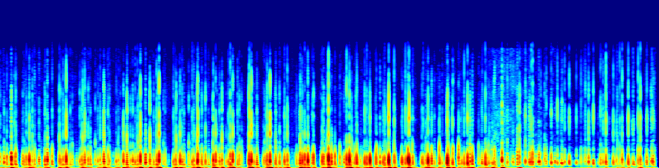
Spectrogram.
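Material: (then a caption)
Faux leather. A closed tan faux leather wallet, with the edges of paper items inside showing, is tapped and scratched with long nails. The result is a dense, continuous stream of quick, dry taps and scratchy rustling that stays heavy in the low end and fades almost instantly after each touch.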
